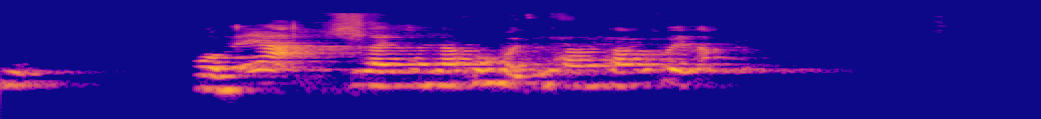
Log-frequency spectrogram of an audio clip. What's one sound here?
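A young woman speaks cheerfully.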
